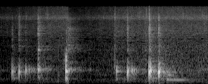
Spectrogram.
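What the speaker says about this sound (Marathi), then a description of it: "थोडीशी हळद परतून घेऊया थोडं तेलामध्ये." Turmeric sizzles in a little hot oil in a pan while it is stirred, giving short close bursts of crackle and several scraping stirs with no talk.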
